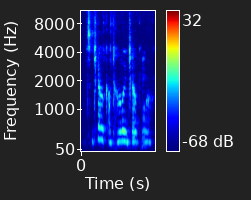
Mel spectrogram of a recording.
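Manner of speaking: very soft, under the breath; hushed disclaimer. Real, not acted. Reassuring the chat she's totally joking, hushed. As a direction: drop way down in volume, like an aside.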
